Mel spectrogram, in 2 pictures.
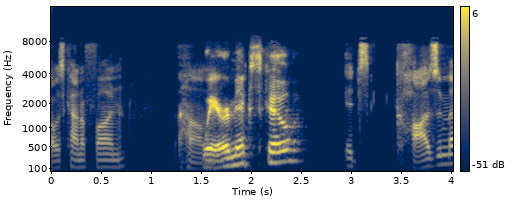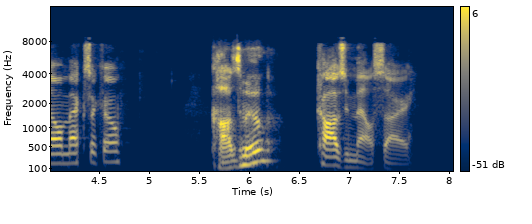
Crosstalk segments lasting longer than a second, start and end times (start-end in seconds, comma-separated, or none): none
